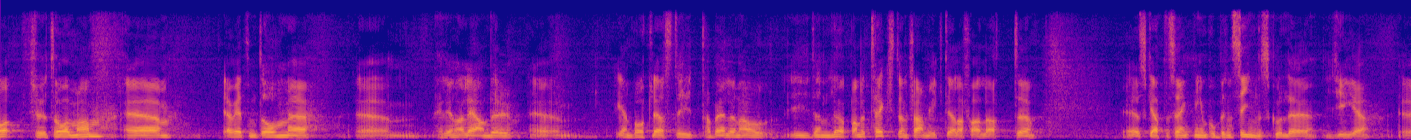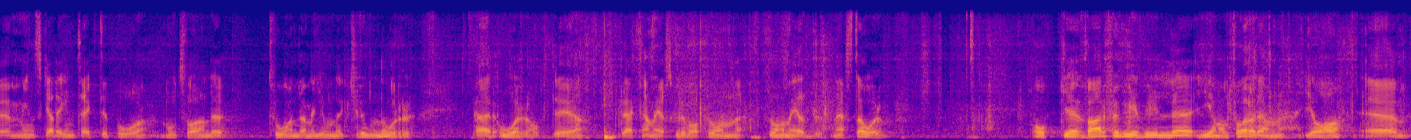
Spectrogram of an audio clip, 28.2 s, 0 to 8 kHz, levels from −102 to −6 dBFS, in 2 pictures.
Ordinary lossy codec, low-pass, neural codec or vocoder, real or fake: none; 7.2 kHz; codec, 44.1 kHz, 7.8 kbps, Pupu-Codec; fake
